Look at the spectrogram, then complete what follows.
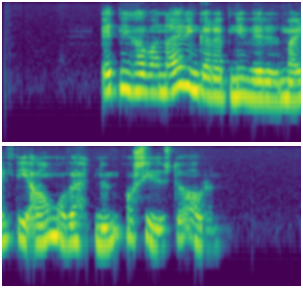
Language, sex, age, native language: Icelandic, female, 50-59, Icelandic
